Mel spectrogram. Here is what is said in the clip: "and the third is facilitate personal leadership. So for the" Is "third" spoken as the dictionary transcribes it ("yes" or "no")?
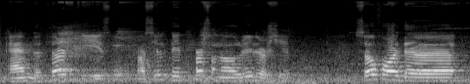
no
